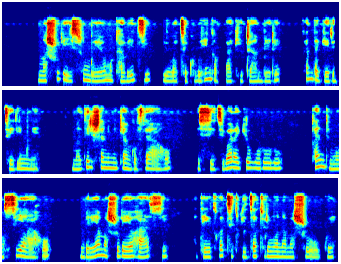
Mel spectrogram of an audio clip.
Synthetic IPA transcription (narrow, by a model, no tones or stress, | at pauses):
amaʃuːɾejisuːmbuje̞jomukʰaβe̞zi | juːβat͡se̞kʰuβuɦeːŋɡaβɡakʰid͡ʒaːmbe̞ɾe̞ | kʰaːndaɡe̞ɾe̞t͡se̞ɾimŋe̞ | amaziɾiʃanimiɾɟaːŋɡo̞vjaːho̞ | isiziβaɾaɾɟuβuɾuɾu | kʰaːndimuːsijaːho̞ | imbe̞ɾe̞jamaʃuːɾe̞jo̞ɦaːsi | atʰejutwat͡sitwiːzatʰuɾimŋo̞namaʃuːɡwe̞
